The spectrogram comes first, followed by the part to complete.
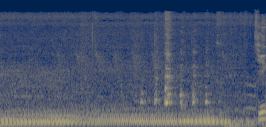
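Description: A fighting cock clucking, a quick run of short clucks about two seconds in, over a steady low engine hum.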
